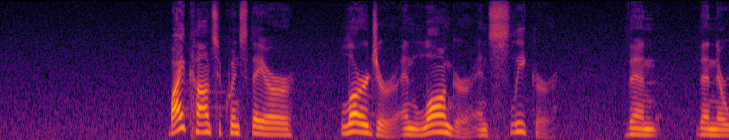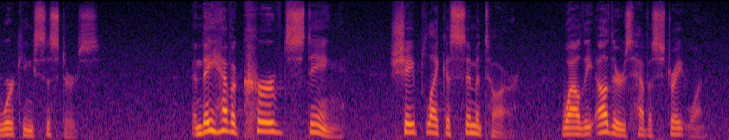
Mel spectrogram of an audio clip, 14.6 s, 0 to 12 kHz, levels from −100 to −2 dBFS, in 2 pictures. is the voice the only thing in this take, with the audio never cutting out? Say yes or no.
yes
